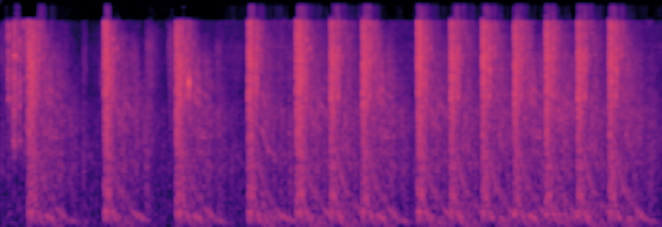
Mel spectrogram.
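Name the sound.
gunfire in the video game Fortnite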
